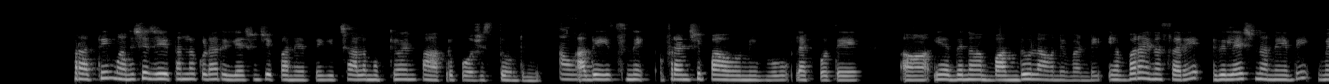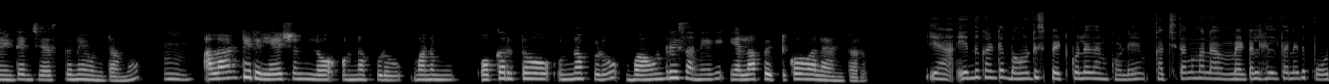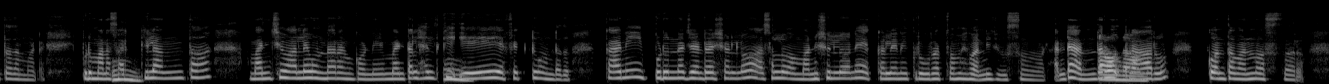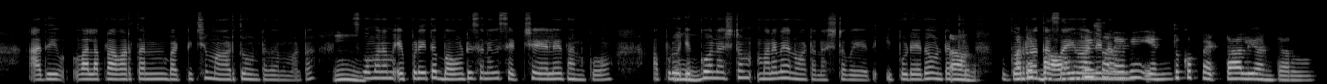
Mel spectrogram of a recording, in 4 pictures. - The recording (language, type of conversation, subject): Telugu, podcast, ఎవరితోనైనా సంబంధంలో ఆరోగ్యకరమైన పరిమితులు ఎలా నిర్ణయించి పాటిస్తారు?
- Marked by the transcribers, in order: in English: "రిలేషన్"; in English: "మెయిన్‌టైన్"; in English: "రిలేషన్‌లో"; in English: "బౌండరీస్"; in English: "బౌండ‌రీస్"; in English: "మెంటల్"; in English: "మెంటల్ హెల్త్‌కి"; in English: "జనరేషన్‌లో"; giggle; in English: "సో"; in English: "సెట్"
